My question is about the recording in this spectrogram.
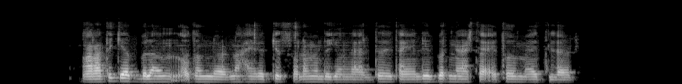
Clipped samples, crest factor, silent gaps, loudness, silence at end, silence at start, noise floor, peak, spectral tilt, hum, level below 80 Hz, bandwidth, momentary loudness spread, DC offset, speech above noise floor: under 0.1%; 20 dB; none; -20 LUFS; 1.05 s; 0.85 s; under -90 dBFS; 0 dBFS; -5.5 dB/octave; none; -74 dBFS; 7.6 kHz; 7 LU; under 0.1%; over 70 dB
